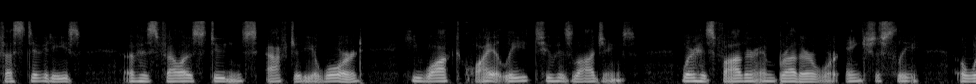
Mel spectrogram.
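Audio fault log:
9.07–9.18 s, VoIP packet loss concealed by the speech codec: the decoder bridges a 40 ms gap by extrapolating its last pitch and filter, giving a fading buzzy tone or coloured noise; the spectrogram shows a frozen, dimming spectrum.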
